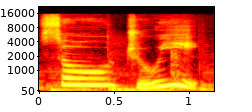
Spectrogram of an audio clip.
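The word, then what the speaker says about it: 소주의 (馊主意): 그거에 주어 이 삼성 사성을 넣어주면 돼요. 그 한국 발음 주의에 삼성 사성을 넣어주면 되거든요. 그래서 소주의 하면 시시한 생각이란 뜻이에요.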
